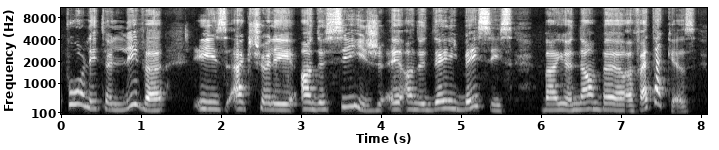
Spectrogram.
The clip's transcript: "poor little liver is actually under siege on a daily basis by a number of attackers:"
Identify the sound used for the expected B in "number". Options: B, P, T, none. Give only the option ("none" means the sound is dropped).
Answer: B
